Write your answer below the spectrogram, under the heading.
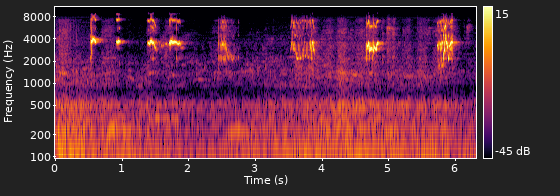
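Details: Rosy-faced lovebird in a Kobe pet shop making shrill, rasping chirps and squawks, some doubled, spaced irregularly, over a faint steady indoor hum.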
